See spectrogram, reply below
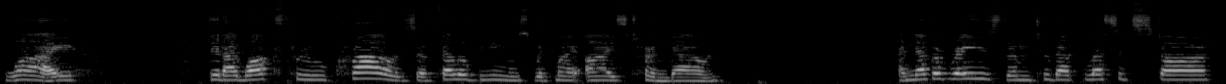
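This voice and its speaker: A woman's voice: medium pitch, pitched above the performer's own voice, rough recording. A woman playing a mournful male ghost in a storybook reading, solemn and declamatory, drawing out grave warnings. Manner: slow, drawn-out, declamatory delivery.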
